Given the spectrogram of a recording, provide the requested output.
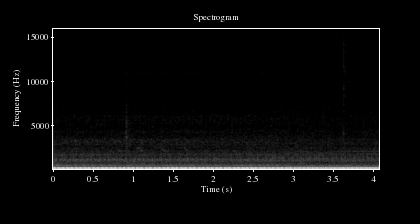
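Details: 2013 Hyundai Genesis Coupe 2.0 automatic at idle: even fast rattle, about three beats per second, over a smooth idle; owner suspects the engine, the engine mounts, or a low-hanging exhaust, unconfirmed; rattling noise.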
